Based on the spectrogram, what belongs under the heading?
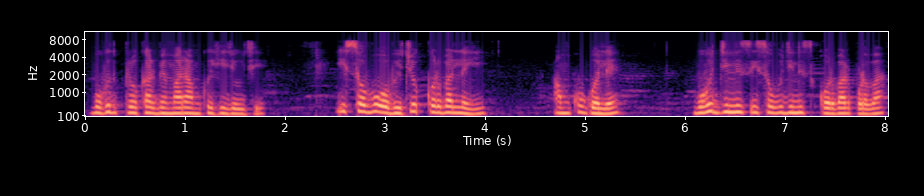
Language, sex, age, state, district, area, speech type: Odia, female, 18-30, Odisha, Bargarh, urban, spontaneous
